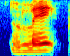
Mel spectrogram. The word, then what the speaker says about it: Lex: Lex. – Can you spell that? – L-E-X. – L-E-X? – Yes.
